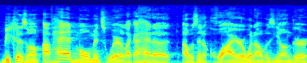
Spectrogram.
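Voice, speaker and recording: A man with a fairly low voice talks at a very fast pace. His tone is animated and energetic. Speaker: podcast host. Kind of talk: casual chat.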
